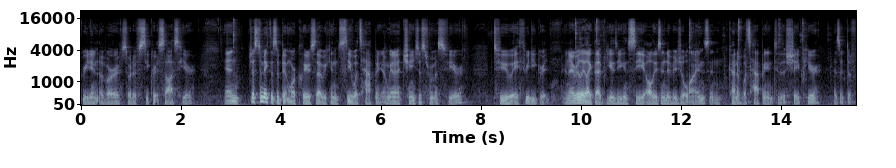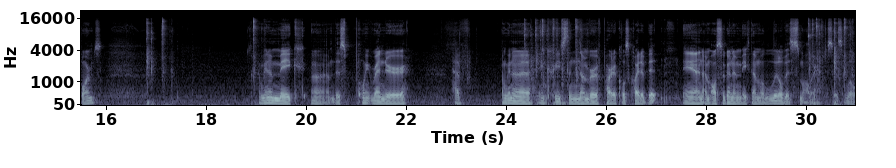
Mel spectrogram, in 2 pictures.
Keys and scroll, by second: 5.3 alt+space, 9.9 Home, 10.3 space, 13.2 alt+space, 16.8 Home, 17.1 space, 19.0 space, 24.1-25.6 typing, 30.1 5, 30.2 Return, 30.6 Home, 30.8 space.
